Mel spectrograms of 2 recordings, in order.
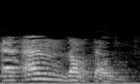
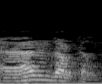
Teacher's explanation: التحقيق هو إظهار الهمزة · Shown in: first take · مثل أأنذرتهم، هذا اسم تحقيق.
